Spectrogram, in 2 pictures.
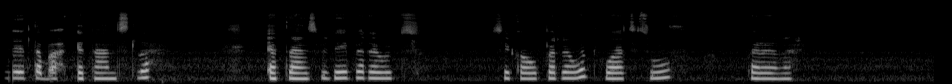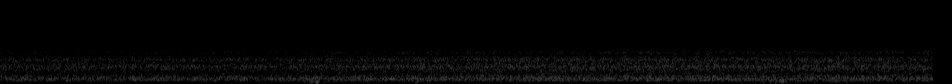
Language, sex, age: Wolof, female, 18-24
